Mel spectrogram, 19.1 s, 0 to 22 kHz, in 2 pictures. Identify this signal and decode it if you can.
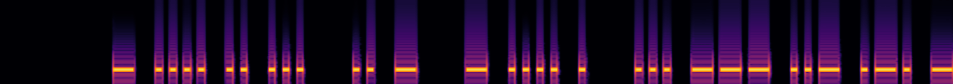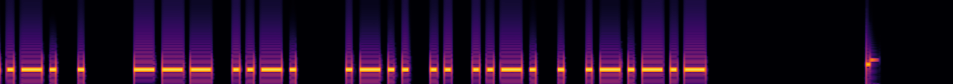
Morse code, heard as a keyed tone, about 17 wpm, 700 Hz. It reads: THIS IT THE SOURCE OF LIFE.
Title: Sentences from Top 800 Words 17wpm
